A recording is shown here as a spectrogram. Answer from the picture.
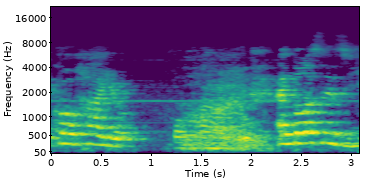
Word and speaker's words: кохаю: And let's say kohayu.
